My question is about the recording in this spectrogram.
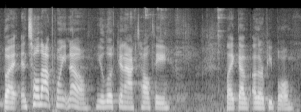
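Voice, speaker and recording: A lowish female voice at normal speed, with slight background noise in the recording. The speaker, a middle-aged American woman, gives a conversational public health talk and takes questions from a seated audience in a small brick-walled lounge, gesturing freely.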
